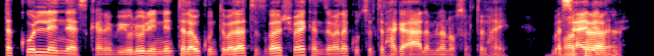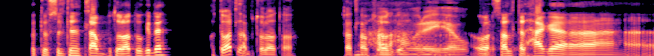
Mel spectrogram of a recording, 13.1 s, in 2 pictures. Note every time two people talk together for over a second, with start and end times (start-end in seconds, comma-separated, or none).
10.1-11.4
